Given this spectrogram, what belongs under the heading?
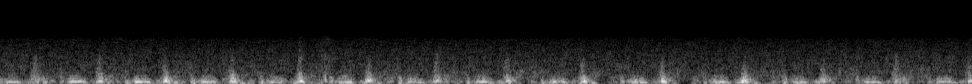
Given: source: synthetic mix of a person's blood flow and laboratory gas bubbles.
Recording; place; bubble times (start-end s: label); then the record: Doppler ultrasound of blood flow; precordium
2.98-3.06 s: bubbles
3.22-3.31 s: bubbles
From the record:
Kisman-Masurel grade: 111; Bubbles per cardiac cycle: 1 to 2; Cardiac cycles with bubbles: 1 to 10%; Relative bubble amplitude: barely perceptible (0.100 to 0.250); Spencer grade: 1 (occasional bubble signal discernible with the cardiac motion signal, with majority of cardiac periods free of bubbles); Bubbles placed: anywhere in the cardiac cycle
